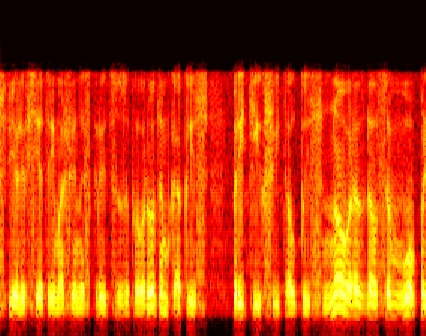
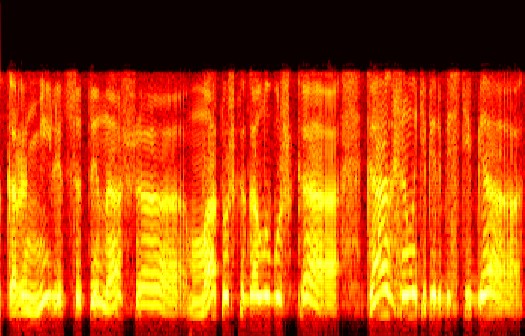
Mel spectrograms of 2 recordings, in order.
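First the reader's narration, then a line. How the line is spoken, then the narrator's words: Old woman wailing wildly. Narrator (Russian): Старая женщина дурным голосом завыла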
